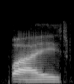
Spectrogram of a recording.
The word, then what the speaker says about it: Ys: And I finally settled on my pronunciation of this word because I didn't know if it was like I's, Y's, Y's, but apparently it's YS.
